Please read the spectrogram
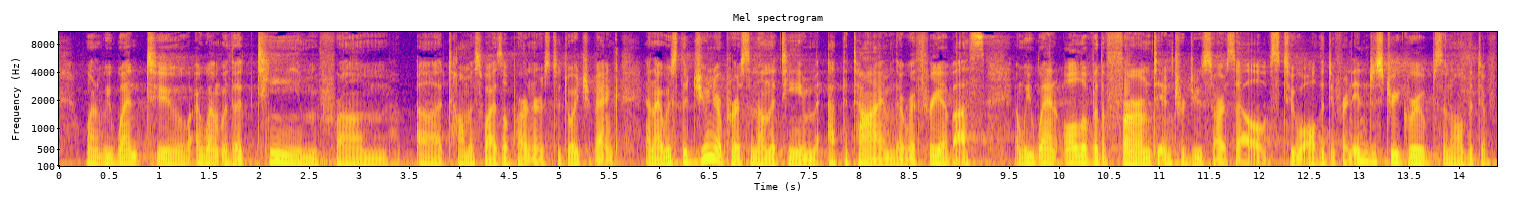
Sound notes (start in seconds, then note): none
